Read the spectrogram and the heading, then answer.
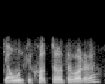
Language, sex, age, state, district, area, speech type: Bengali, male, 18-30, West Bengal, Birbhum, urban, conversation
